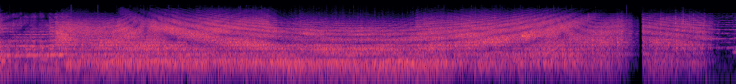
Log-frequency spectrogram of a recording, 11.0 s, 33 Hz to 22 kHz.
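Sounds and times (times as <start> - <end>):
phasing engine drone: 0.0 - 11.0.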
